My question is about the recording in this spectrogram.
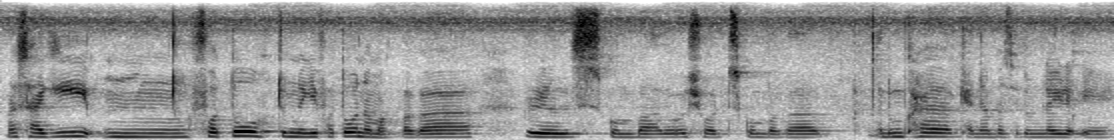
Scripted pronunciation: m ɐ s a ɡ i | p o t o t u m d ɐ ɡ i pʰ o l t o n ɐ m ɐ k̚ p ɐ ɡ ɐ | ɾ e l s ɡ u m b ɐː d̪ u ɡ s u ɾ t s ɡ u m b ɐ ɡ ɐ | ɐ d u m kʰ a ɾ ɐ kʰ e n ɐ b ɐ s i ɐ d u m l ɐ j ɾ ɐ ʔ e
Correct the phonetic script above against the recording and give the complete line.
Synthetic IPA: m ɐ s a ɡ i | pʰ o t o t u m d ɐ ɡ i pʰ o t o n ɐ m ɐ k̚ p ɐ ɡ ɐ | ɾ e l s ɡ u m b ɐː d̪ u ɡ s o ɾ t s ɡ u m b ɐ ɡ ɐ | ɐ d u m kʰ ɐ ɾ ɐ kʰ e n ɐ b ɐ s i ɐ d u m l ɐ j ɾ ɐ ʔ e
